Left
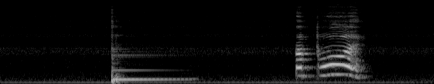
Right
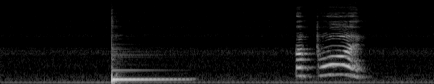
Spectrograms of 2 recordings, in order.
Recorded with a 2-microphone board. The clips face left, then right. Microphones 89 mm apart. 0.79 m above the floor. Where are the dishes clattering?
75° right (ahead or behind), 1.4 m.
